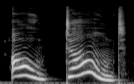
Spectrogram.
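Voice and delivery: high-pitched children's plea in a put-on voice; pleading. A narrator's reading. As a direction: cry out imploringly, pitch jumping well up. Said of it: "all the children pleaded at once".

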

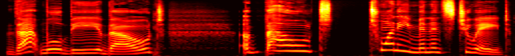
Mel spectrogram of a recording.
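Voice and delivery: hesitant, stretched-out reckoning; working it out. A narrator's reading. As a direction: stall on "about" while working out the time. King works out the time.

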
